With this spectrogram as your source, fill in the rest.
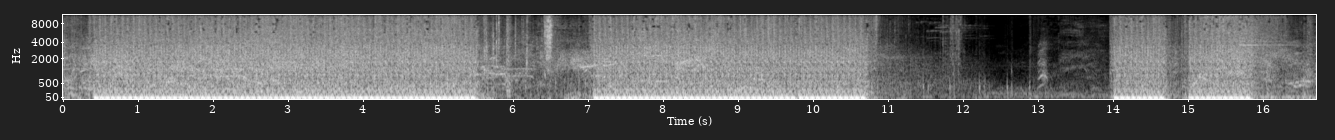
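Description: A rapid automatic gun fires in long, loud bursts.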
